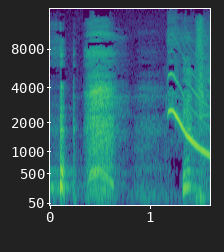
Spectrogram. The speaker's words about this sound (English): You cannot play that slide whistle anymore. I have been overdoing it this episode.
